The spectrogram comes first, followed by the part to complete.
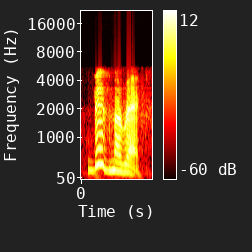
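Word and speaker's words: Bisma-Rex: slowly ease up that gastric distress and finally bismurex leaves a soothing protective covering on irritated stomach membranes well i'll have to remember that bismurex is that how you say it that's right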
